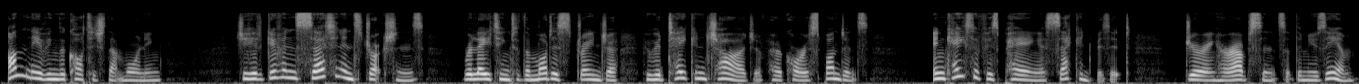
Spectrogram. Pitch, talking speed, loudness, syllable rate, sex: 235 Hz, 160 wpm, -18 LUFS, 5.6 syllables/s, female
